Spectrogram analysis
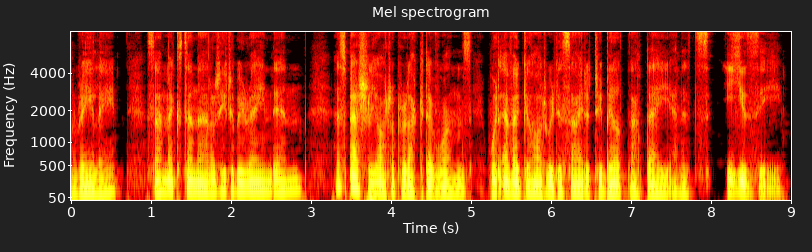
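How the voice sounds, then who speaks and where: Casting: a man playing a pretentious young woman writer for audio fiction, world-weary and curt, low register. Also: mellow, no room sound, studio quality.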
